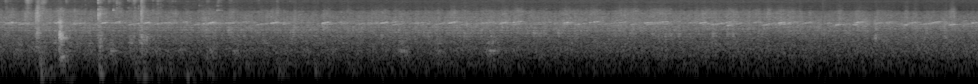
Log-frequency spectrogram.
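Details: Tree frogs calling outdoors at night while two Alaskan Malamutes, Moose and Raven, play on grass; a steady high trilling chorus runs throughout, with a few soft knocks and rustles early on.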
